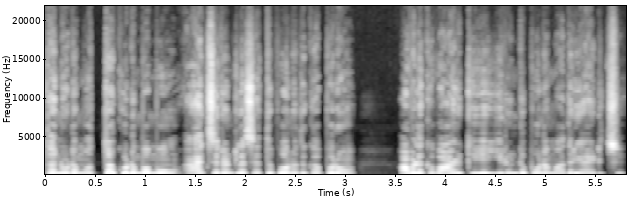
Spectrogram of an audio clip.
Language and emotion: Tamil, sad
